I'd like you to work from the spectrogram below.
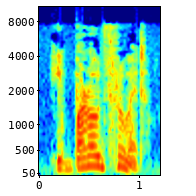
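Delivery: ordinary delivery, nothing marked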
